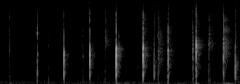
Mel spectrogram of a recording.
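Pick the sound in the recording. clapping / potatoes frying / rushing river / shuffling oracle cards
clapping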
